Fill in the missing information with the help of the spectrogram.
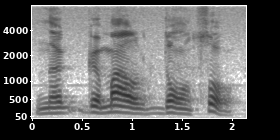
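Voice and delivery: slow ngemal donso with "on" in don; ngemal donso pronounced. Shown as a demonstration. Teacher showing how we pronounce ngemal donso, slowly sounded out. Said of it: "we would pronounce this word".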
